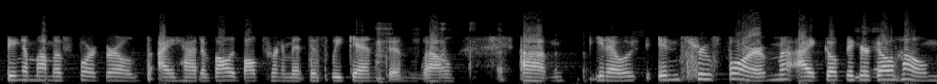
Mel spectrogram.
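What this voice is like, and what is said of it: Hoarse, strained voice. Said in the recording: “I sound so hoarse this morning ... we were screaming at the top of our lungs”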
